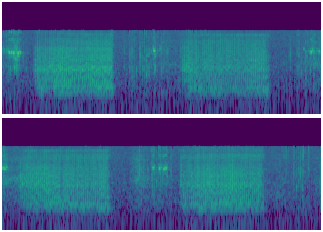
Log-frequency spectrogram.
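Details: Relaxed house cat Tarasik lies on a sofa purring: long rough rumbling stretches of two to three seconds alternate with short quiet breaks, and faint little creaking squeaks appear between phrases.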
